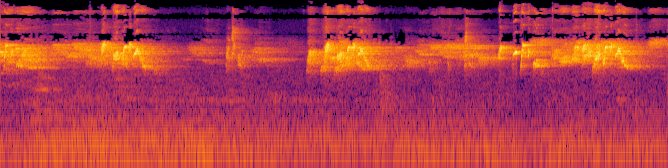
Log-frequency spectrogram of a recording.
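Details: Red-whiskered bulbul in the "nhảy cóc" hopping song style, delivering rich, chattering, warbled phrases in bouts of a second or two with short gaps between them, over a faint low hum.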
